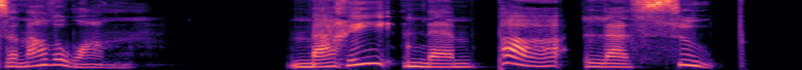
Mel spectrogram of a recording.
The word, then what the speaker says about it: soupe: Marie n'aime pas la soupe. U or U? That's right, there's an OU in soup, so the sound is OO. Marie n'aime pas la soupe.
